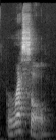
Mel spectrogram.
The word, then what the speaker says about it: wrestle: Notice how there is a silent W and silent T. Wrestle.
